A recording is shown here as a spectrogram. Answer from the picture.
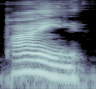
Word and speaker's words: pine: Existe la palabra pino que se lleva la e final, se pronunciaría pine.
